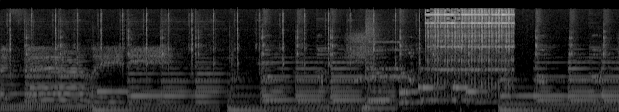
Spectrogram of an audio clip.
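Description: Light background music over a countdown timer, with a bright ringing alarm about four seconds in that lasts about a second and marks the end of the countdown.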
